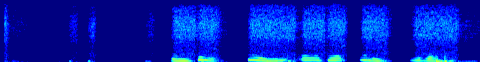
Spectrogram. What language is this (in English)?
Chinese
